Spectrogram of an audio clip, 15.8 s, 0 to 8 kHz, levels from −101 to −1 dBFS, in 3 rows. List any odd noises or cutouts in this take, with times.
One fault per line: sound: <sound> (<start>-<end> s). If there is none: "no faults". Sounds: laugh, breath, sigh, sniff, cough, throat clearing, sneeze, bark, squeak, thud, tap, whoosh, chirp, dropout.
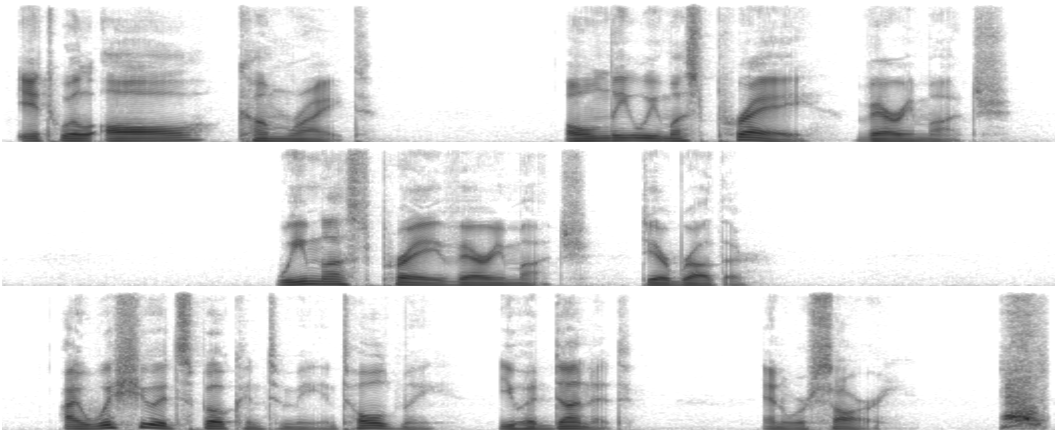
sound: bark (15.5-15.8 s)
